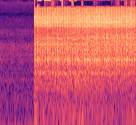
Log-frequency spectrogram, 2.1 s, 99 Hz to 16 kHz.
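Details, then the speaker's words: Low-mileage Mazda CX-5 Skyactiv with long oil change intervals, cold idle, recorded from underneath near the oil pan and timing chain: light, quick tapping rattle; stretched timing chain suspected, not confirmed; vacuum pump checked fine, oil sludge later found under the valve cover. "It is a little tapping noise, and now I'm going to step out the car and listen from the oil pan side, from the timing chain side, but from underneath, from the oil pan, and I'll hope I'll be able to catch it on the camera."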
